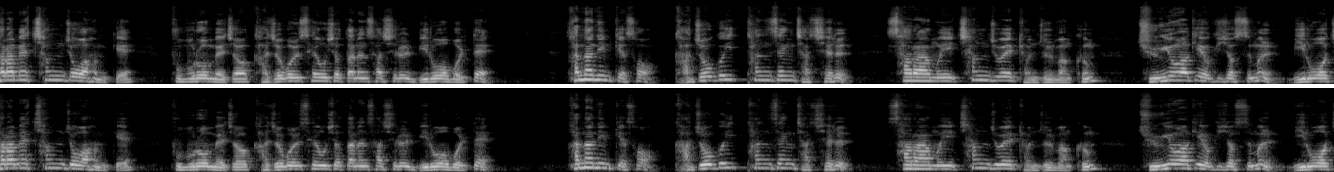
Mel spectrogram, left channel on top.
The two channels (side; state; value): both; normal; correlation 0.48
